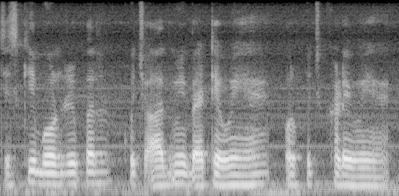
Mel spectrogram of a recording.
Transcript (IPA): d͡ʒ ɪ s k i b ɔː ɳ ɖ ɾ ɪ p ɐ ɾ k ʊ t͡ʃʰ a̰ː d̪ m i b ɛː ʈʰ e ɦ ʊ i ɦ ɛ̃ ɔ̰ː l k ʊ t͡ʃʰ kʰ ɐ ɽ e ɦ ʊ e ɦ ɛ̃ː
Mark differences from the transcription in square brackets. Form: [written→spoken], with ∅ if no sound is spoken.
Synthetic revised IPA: d͡ʒ ɪ s k i b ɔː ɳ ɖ ɾ [ɪ→i] p ɐ ɾ k ʊ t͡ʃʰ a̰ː d̪ m i b ɛː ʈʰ e ɦ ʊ [i→e] ɦ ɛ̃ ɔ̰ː [l→ɾ] k ʊ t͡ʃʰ kʰ ɐ ɽ e ɦ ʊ e ɦ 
